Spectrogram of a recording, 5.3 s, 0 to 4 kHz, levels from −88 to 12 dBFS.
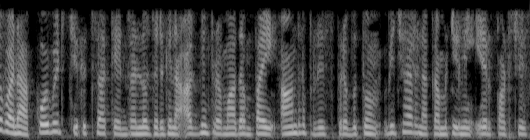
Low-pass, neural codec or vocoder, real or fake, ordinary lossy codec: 3.6 kHz; codec, 16 kHz in and 24 kHz out, 2.2 kbps, FireRedTTS-2 codec; fake; none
